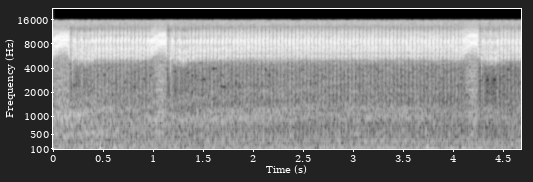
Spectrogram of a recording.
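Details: Cicadas in Wellington, New Zealand make a constant high, rasping trill that stays unbroken except for two brief dips.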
